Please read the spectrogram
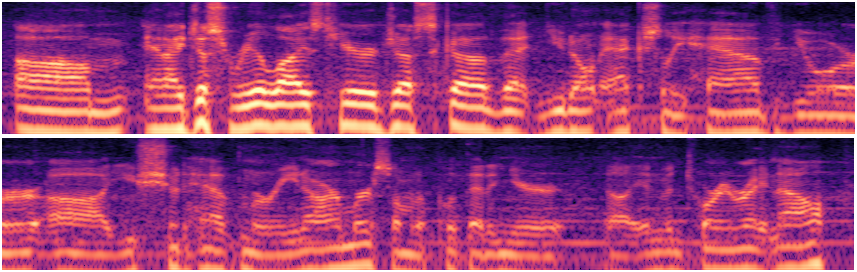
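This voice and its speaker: A man acting as game master for a tabletop roleplaying game sets scenes and guides his players. He speaks informally in halting, hesitant phrases, his voice on the low side and his tone steady.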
